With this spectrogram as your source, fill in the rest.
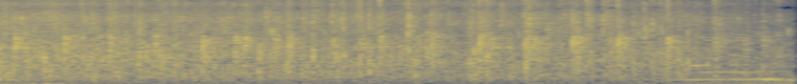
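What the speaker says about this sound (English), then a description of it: "Clap, clap, clap, clap." Schoolchildren clapping together at a Teacher's Day celebration in a classroom, a steady dense patter of many small hands at close range, with voices audible faintly underneath.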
